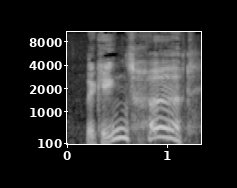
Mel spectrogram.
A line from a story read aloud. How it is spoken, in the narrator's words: he cried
